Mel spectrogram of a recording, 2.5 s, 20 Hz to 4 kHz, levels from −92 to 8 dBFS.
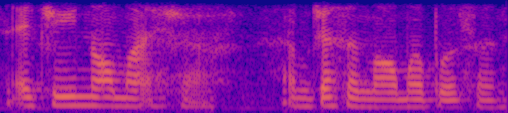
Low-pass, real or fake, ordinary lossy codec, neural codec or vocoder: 3.6 kHz; real; Opus, 32 kbps; none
